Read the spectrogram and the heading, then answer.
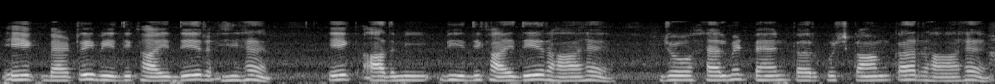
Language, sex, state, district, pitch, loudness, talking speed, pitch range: Hindi, female, Haryana, Jhajjar, 200 Hz, -16 LUFS, 140 wpm, 185-205 Hz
